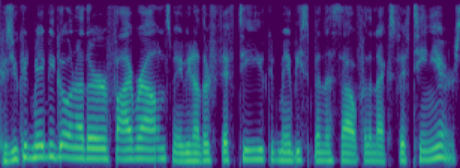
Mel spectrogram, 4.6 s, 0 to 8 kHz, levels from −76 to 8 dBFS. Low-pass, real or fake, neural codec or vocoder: 7.2 kHz; real; none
